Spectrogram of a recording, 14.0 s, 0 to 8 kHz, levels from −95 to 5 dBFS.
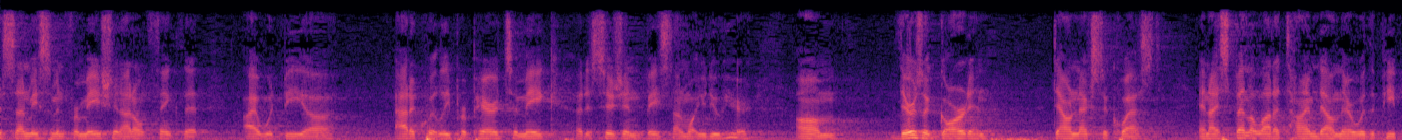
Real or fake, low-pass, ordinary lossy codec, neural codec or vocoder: real; 7.2 kHz; AAC, 48 kbps; none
